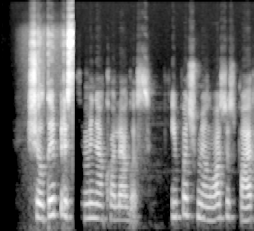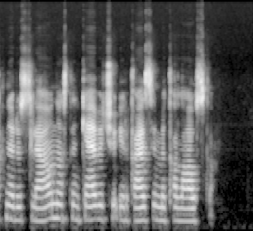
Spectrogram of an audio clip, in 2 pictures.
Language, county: Lithuanian, Klaipėda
